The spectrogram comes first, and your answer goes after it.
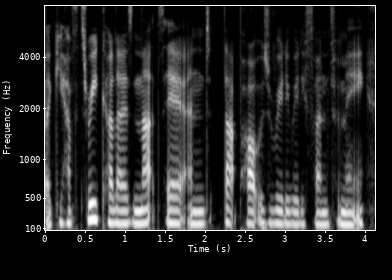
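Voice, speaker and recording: The speaker has an English Midlands accent. The pace is fairly quick. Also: woman. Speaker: art youtuber. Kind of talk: casual vlog narration. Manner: relaxed, hesitant with many fillers.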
